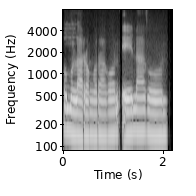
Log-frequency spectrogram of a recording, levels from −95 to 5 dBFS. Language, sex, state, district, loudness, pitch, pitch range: Chakma, female, Tripura, Dhalai, -17 LUFS, 145 Hz, 140-150 Hz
